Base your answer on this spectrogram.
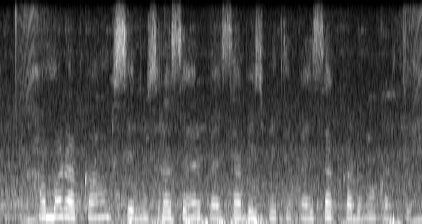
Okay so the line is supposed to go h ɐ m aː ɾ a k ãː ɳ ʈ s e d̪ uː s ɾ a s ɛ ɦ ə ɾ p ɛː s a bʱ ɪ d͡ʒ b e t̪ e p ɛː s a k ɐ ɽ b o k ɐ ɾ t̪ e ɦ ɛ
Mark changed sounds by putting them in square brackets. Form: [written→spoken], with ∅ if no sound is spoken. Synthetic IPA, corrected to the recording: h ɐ m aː ɾ a k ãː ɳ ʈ s e d̪ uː s ɾ a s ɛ ɦ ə ɾ p ɛː s a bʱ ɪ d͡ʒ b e t̪ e p ɛː s a k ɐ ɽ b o k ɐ ɾ t̪ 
